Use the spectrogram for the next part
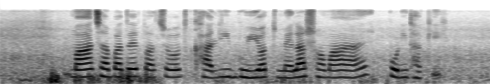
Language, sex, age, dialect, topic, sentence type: Bengali, female, <18, Rajbangshi, agriculture, statement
